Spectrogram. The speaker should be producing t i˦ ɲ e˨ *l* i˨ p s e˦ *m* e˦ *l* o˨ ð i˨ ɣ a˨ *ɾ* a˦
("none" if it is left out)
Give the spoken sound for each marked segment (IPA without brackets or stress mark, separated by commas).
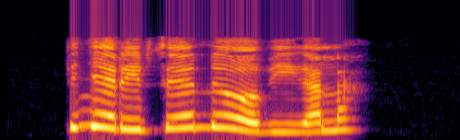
ɾ, n, none, l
